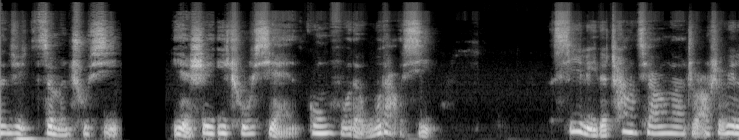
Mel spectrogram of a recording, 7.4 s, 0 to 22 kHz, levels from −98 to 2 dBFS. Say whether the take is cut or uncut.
uncut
